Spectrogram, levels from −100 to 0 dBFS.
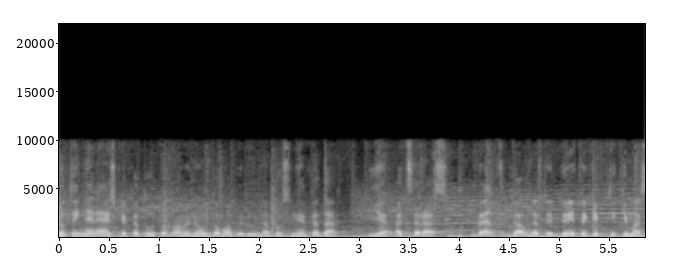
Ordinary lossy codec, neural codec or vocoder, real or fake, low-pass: AAC, 64 kbps; none; real; 9.9 kHz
